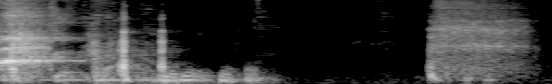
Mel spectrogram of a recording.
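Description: A dog barks in several sharp, loud bursts close to the microphone during a podcast recording, followed by a pause and one more short bark.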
